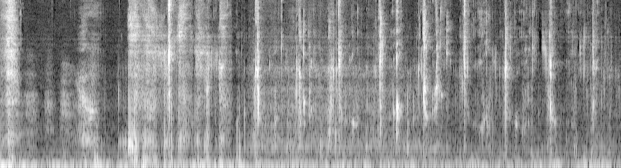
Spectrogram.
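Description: Close-miked chewing of soft, chewy tteokbokki rice cakes in spicy sauce: an irregular run of wet smacking and clicking mouth sounds.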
